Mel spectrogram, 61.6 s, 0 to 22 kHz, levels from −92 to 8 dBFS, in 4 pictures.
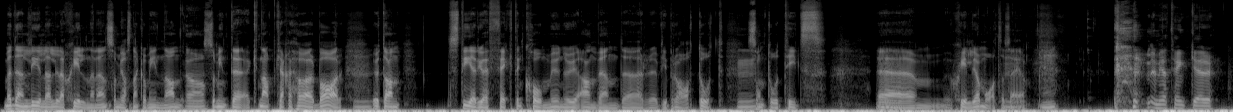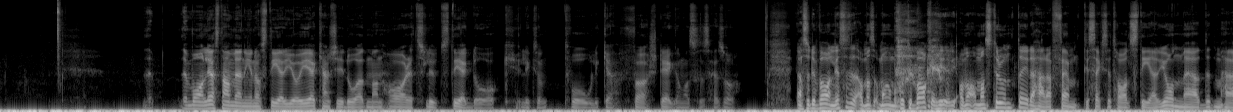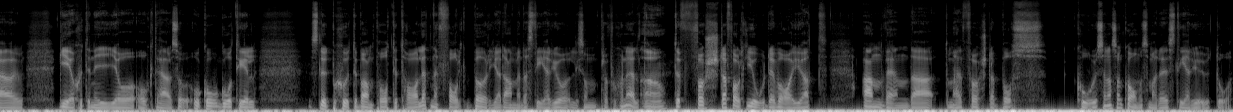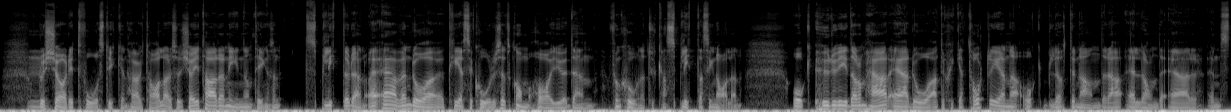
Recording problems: low rumble; faint; throughout; 25 dB below the speech

